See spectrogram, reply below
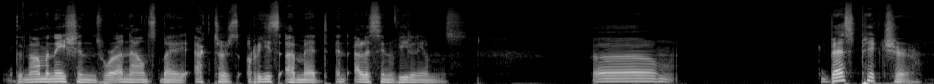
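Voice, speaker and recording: Slow, rambling male vlogger. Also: medium pitch, dry recording, studio quality. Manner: rambling, self-correcting, reads aloud from notes. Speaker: vlogger reviewing films. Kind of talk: casual solo commentary.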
